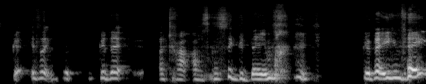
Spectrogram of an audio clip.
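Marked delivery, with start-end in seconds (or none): 2.3-4.2 slipping into Australian accent. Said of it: "That's Australian".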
